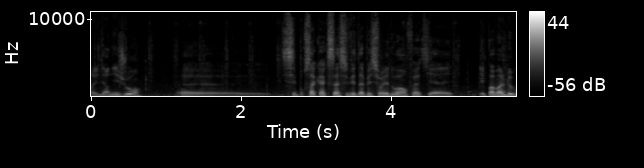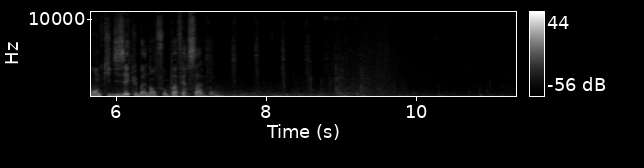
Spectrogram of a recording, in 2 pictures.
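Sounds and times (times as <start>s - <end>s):
speech: 0.0s - 7.7s
water splashing from a boat moving through water: 0.0s - 10.3s.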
